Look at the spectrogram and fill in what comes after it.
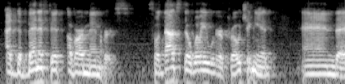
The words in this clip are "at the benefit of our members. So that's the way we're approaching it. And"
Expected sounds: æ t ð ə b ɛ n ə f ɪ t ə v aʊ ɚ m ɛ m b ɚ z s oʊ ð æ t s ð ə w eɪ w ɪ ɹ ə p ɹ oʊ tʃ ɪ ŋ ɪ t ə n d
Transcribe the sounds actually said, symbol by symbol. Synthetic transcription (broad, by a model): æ t ð ə b ɛ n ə f ɪ t ə v aʊ ɚ m ɛ m b ɚ z s oʊ ð æ t s ð ə w eɪ w ɪ ɹ ə p ɹ oʊ tʃ ɪ ŋ ɪ t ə n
